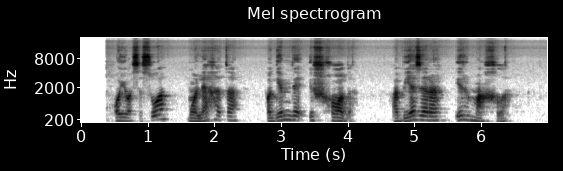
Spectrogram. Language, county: Lithuanian, Vilnius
